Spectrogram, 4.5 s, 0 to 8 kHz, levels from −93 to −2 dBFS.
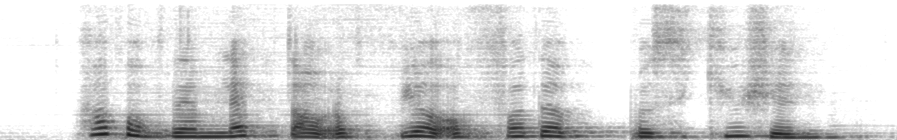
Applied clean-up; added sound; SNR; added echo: neural separator model SepFormer DNS4.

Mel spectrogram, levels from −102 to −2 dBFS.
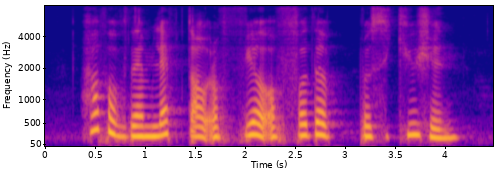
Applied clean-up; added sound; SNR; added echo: none; none; none; none.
